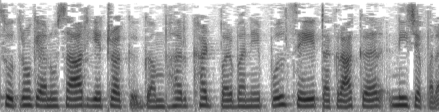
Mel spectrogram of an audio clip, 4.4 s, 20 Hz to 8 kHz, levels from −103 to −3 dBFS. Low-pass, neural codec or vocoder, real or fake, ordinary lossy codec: 7.2 kHz; none; real; none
